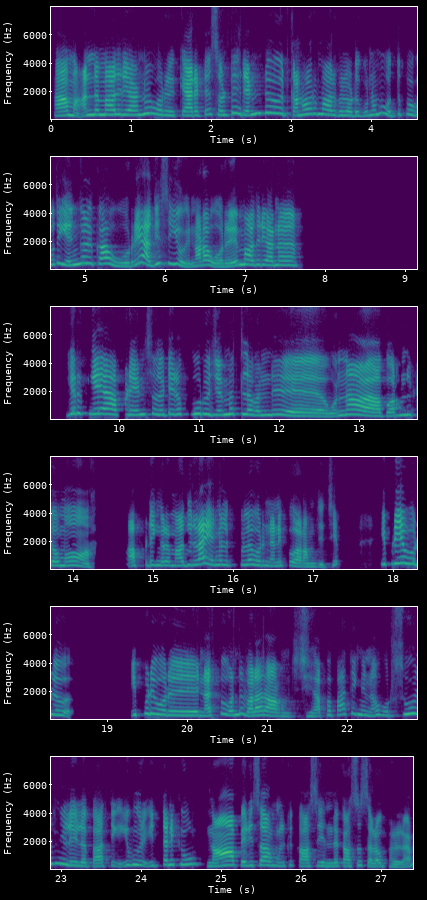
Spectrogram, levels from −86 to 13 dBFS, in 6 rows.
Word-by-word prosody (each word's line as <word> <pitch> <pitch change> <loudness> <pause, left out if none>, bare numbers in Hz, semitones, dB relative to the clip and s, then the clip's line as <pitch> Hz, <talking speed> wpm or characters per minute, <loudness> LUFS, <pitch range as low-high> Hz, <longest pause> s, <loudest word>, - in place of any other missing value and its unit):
ஆமா. 300 +1 +4
அந்த 330 +1 +2
மாதிரியான 335 +2 +3
ஒரு 310 -3 -3 0.2
கேரக்டர் 290 +6 +4
சொல்ட்டு 310 +7 -3
2 415 +10 +1 0.3
கணவர்மார்களோட 315 -4 -1
குணமும் 345 +8 -4
ஒத்து 345 - -11
போகுது. 345 +5 -3
எங்களுக்கா 400 +2 +1 0.3
ஒரே 250 +4 +1
அதிசயம் 390 - -2
என்னடா 270 +9 +2
ஒரே 215 +4 +1
மாதிரியான 325 -2 +2 2.0
இருக்கே 405 -2 +2 0.2
அப்டின்னு 345 0 -2
சொல்லிட்டு 355 0 -3
ஏதோ 365 - -2
பூர்வ 385 -1 -1
ஜென்மத்தில 360 +3 0
வந்து 315 +2 -4 0.7
ஒண்ணா 315 +7 -1 0.4
பொறந்துட்டோமோ 280 +1 -3 0.8
அப்டிங்கிற 285 -1 -3
மாதிரிலாம் 315 +9 +5
எங்களுக்குள்ள 320 +1 -5
ஒரு 300 - -6
நினைப்பு 265 +3 -3
ஆரம்பிச்சுச்சு. 205 -4 -7 0.6
இப்டியே 430 +5 +5
ஒரு 360 -3 -3 1.0
இப்டி 405 +5 -3
ஒரு 310 -3 -1 0.4
நட்பு 275 +10 +1
வந்து 330 +5 -2
வளர 280 +4 +3
ஆரம்பிச்சுச்சு 235 -1 -8
அப்ப 315 +5 -9
பார்த்தீங்கன்னா, 340 -6 -6
ஒரு 280 -2 -12
சூழ்நிலையில 370 - -1
பார்த்திங் 230 -1 -3
இவங்க 325 +1 -2 0.2
இத்தனைக்கும் 335 +7 -2 0.2
நான் 310 +6 +8
பெருசா 280 +2 +1
அவங்களுக்கு 275 0 -8
காசு 230 +2 -2
எந்த 225 +1 -6
காசும் 240 +5 -4
செலவு 220 -1 -3
பண்ல. 180 -3 -7
315 Hz, 120 wpm, -23 LUFS, 275-355 Hz, 2.0 s, நான்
